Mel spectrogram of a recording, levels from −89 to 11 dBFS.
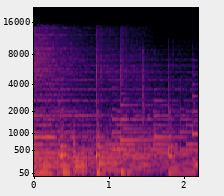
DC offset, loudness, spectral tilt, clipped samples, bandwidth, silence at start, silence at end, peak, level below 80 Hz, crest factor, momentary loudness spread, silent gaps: under 0.1%; -33 LUFS; -5 dB/octave; under 0.1%; 15.5 kHz; 0 s; 0 s; -18 dBFS; -40 dBFS; 14 dB; 6 LU; none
